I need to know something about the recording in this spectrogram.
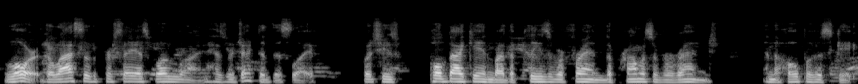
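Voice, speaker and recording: A man's voice: medium pitch, steady tone, normal speed, mellow, poor audio. A man co-hosting a book discussion stream in a casual, informal, conversational way. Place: indoors, live stream.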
